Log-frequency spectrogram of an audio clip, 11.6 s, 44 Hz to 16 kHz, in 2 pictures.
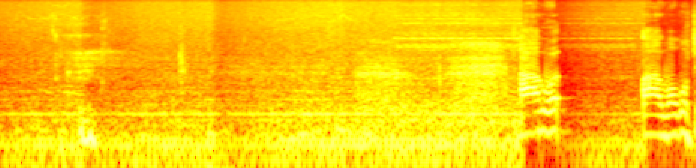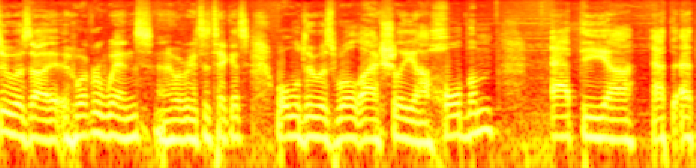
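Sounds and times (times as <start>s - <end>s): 
noisy hum: 0.0s - 11.5s
telephone ringing with a steady electronic trill: 2.9s - 6.1s, 9.1s - 11.5s
speech: 4.4s - 4.8s, 5.4s - 11.5s.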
